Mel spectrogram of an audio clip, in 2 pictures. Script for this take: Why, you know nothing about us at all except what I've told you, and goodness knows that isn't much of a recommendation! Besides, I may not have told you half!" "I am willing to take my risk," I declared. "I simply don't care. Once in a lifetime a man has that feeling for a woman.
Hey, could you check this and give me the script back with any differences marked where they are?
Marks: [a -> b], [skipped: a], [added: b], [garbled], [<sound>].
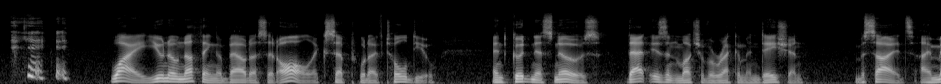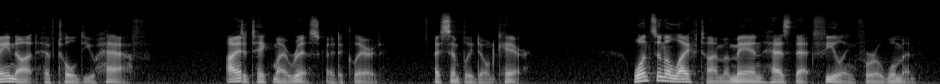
[laugh] Why, you know nothing about us at all except what I've told you, and goodness knows that isn't much of a recommendation! Besides, I may not have told you half!" "I [skipped: am willing] to take my risk," I declared. "I simply don't care. Once in a lifetime a man has that feeling for a woman.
